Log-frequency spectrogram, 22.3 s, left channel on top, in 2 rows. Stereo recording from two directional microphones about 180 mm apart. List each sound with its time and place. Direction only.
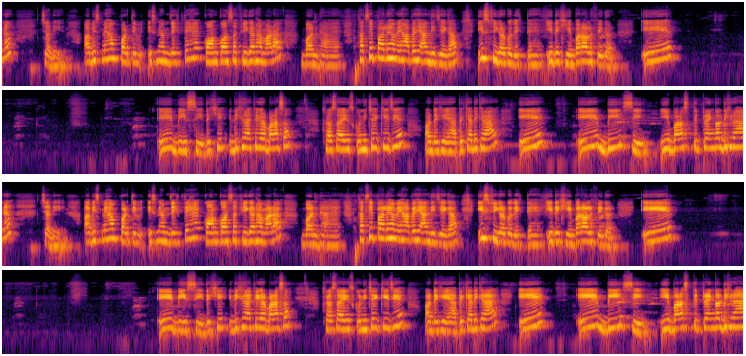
0.2 s a woman's voice: 35° left (ahead or behind)
13.4 s a woman's voice: 40° left (ahead or behind)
